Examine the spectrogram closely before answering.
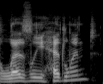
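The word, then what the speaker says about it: Leslye Headland: the acolytes created by yes I cannot wait pronounced Leslie Hedland is that okay correct I'm not familiar with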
